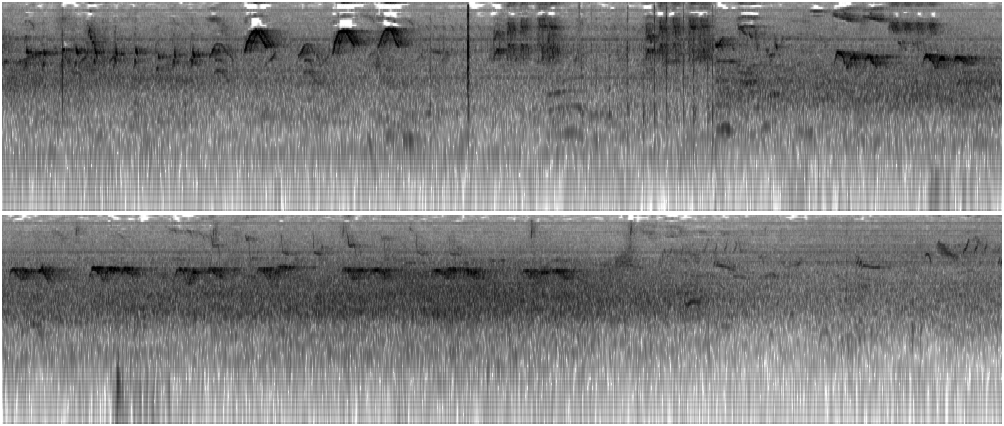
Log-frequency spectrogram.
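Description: Songbirds singing in woodland: scattered quick chirps, then one bird repeating a short note about twice a second for several seconds, over a steady outdoor hiss. A single sharp click about five seconds in.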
